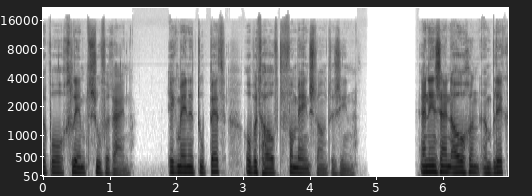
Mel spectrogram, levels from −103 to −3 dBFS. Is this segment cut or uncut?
uncut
